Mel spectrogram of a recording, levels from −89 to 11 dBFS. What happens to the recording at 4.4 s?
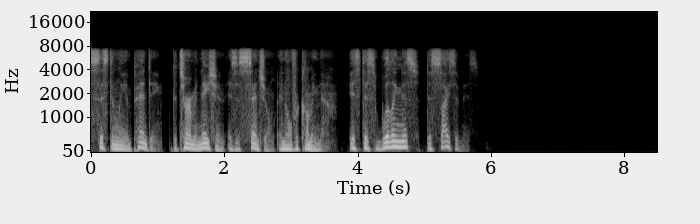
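At 4.4 s the speech plays through cleanly, with no dropout, click, distortion or level change.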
